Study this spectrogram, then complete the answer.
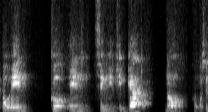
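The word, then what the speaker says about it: כהן: ser un sacerdote esta palabra en hebreo se pronuncia coen coen significa no como se traduce sacerdote viene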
